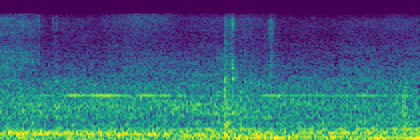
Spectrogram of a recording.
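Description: A steady low engine rumble, like a vehicle idling, with one light click about a second in.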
